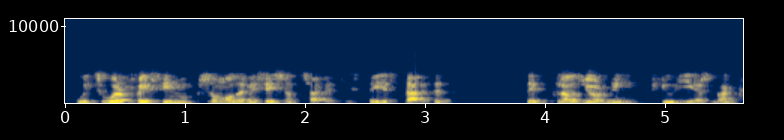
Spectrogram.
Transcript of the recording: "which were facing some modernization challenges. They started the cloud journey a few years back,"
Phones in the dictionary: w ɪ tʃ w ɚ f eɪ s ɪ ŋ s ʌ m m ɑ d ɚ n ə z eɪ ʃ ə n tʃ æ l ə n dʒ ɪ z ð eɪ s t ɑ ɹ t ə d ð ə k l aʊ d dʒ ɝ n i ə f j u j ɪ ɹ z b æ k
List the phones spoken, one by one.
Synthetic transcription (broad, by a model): w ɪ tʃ w ɚ f eɪ s ɪ ŋ s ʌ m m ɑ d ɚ n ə s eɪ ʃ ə n s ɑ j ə n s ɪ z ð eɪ s t ɑ ɹ t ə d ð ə k l aʊ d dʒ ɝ n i f j u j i ɹ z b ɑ k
